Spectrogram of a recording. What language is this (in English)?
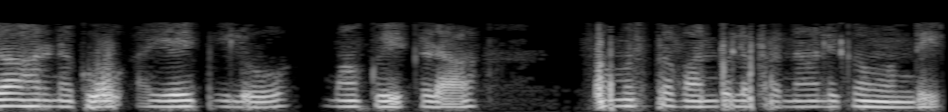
Telugu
